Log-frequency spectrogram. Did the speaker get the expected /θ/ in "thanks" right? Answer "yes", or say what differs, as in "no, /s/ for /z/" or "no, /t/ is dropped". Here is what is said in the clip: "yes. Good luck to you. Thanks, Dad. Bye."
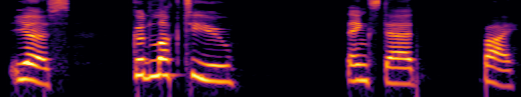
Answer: yes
